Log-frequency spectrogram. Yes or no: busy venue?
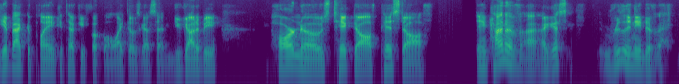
no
